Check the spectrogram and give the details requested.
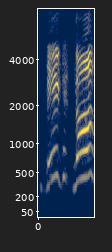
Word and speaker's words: মেঘনা: মেঘলা আলম আদালতে এসে শুনি পিপি বলছেন মেঘলা আলম আমার নাম মেঘনা আলম বাংলাদেশ একটা সুন্দর দেশ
